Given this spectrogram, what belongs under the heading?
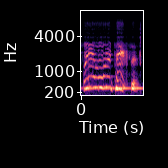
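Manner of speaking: squeaky, slow Texas drawl like Perot; Ross Perot impression. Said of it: "as Ross Perot".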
